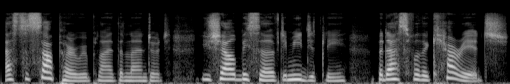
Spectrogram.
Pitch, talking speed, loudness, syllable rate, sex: 200 Hz, 190 wpm, -18 LUFS, 5.9 syllables/s, female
